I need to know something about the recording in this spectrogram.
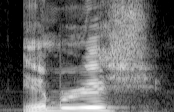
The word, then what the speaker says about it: Emmerich: Emmerich? Emmerich.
